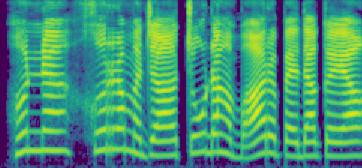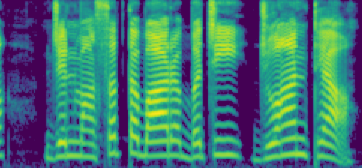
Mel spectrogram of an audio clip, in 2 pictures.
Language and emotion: Sindhi, neutral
